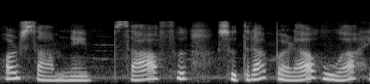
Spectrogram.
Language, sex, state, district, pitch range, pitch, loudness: Hindi, female, Goa, North and South Goa, 205-270 Hz, 235 Hz, -19 LUFS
